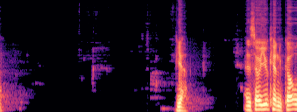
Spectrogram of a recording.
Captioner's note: pause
